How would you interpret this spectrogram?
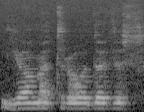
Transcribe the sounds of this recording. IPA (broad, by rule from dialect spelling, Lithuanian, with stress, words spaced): ˈjuɔm ɐtˈroːdoː ˈʋʲɪs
